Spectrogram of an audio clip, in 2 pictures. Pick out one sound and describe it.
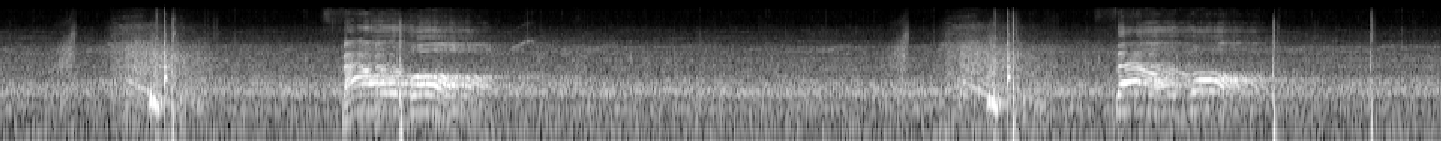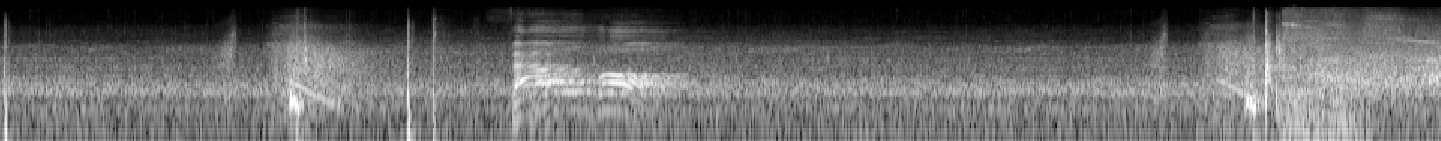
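A video game bat cracks against a ball.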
